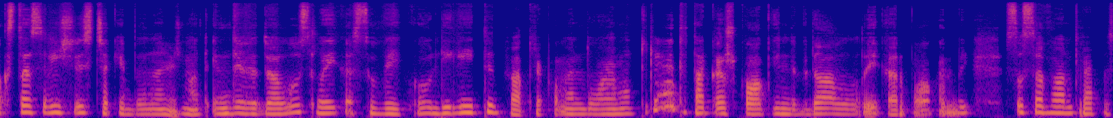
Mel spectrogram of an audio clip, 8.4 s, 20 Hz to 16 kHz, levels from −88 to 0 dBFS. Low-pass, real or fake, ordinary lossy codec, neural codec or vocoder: 14.4 kHz; fake; AAC, 96 kbps; codec, 44.1 kHz, 2.6 kbps, DAC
